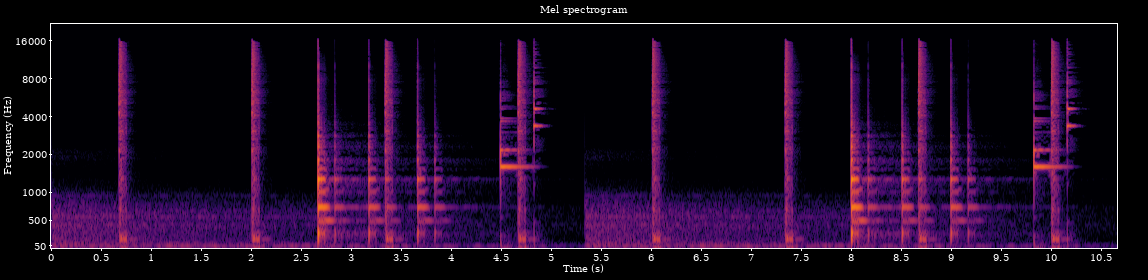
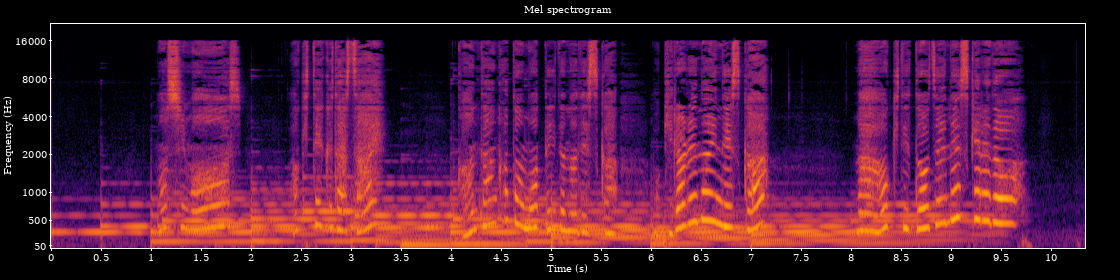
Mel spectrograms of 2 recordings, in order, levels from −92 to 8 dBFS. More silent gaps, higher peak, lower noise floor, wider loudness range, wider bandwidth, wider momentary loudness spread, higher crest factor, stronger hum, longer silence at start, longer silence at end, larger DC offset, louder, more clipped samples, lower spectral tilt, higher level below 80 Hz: neither; about the same, -2 dBFS vs -2 dBFS; first, -64 dBFS vs -54 dBFS; about the same, 3 LU vs 4 LU; about the same, 16.5 kHz vs 17 kHz; first, 15 LU vs 11 LU; first, 32 dB vs 16 dB; neither; about the same, 0 s vs 0 s; second, 0.4 s vs 0.55 s; neither; second, -31 LUFS vs -18 LUFS; neither; second, -1.5 dB/octave vs -4.5 dB/octave; second, -60 dBFS vs -36 dBFS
